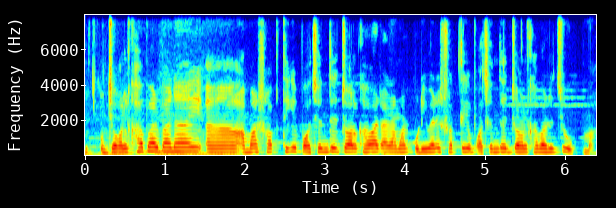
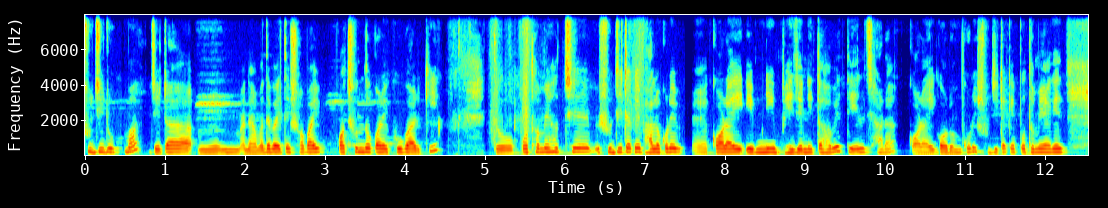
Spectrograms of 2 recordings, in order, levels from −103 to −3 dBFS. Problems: none marked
